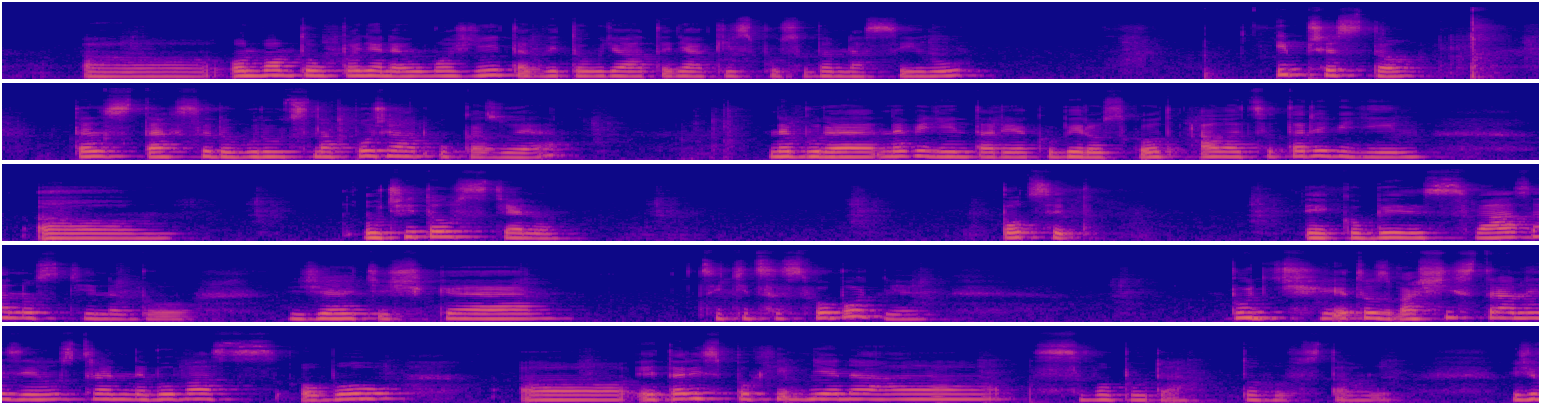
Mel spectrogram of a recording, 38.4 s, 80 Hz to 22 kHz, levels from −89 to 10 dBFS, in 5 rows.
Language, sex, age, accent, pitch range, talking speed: Czech, female, 20-39, native, 205-235 Hz, 90 wpm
